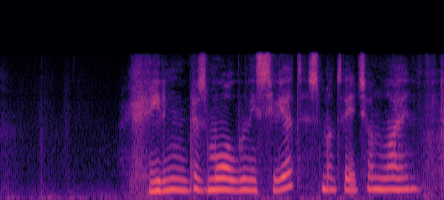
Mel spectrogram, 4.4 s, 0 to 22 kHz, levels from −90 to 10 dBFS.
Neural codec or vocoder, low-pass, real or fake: codec, 16 kHz in and 24 kHz out, 0.6 kbps, FocalCodec, streaming, 4096 codes; 7.2 kHz; fake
